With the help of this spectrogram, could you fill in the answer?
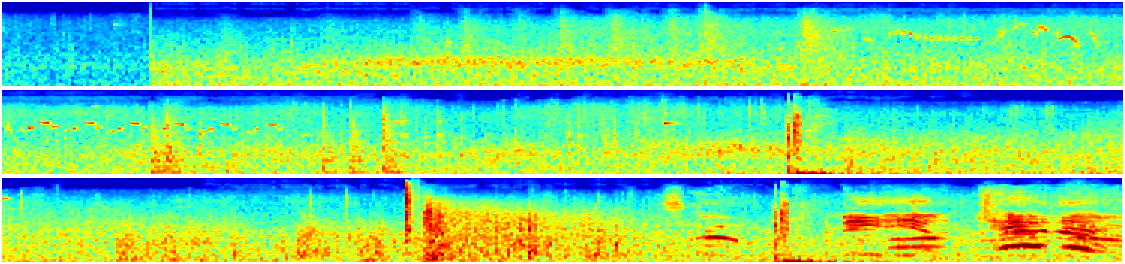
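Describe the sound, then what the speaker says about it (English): Cannons open up on a Civil War battlefield in Napoleon: Total War. Two heavy, deep booms stand out against a constant rumbling battle din, with scattered distant reports and a voice talking throughout. "He is firing on my artillery units."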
